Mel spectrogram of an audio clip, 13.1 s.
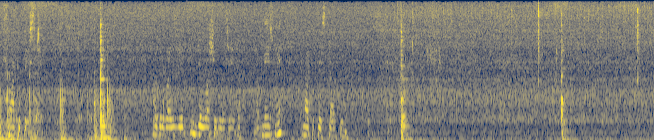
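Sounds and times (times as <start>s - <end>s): knock on a pan: 0.0s - 2.4s, 8.0s - 8.3s
masala sizzling in oil: 0.0s - 13.0s.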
